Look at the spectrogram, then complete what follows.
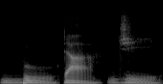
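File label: "butaji", concatenated syllables; Affixing experiment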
